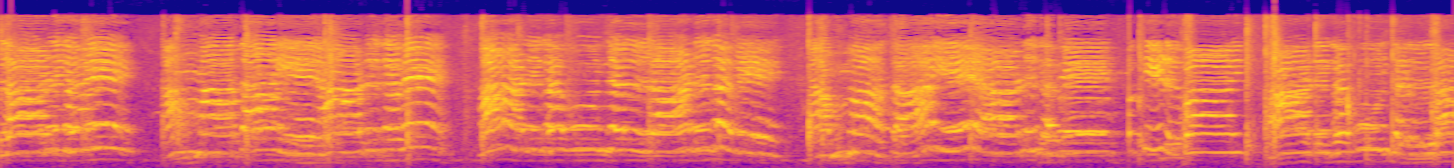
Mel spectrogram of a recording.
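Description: Women's voices singing a Tamil devotional song in long melodic phrases with short breaks between them, with sharp hand claps scattered through the singing.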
